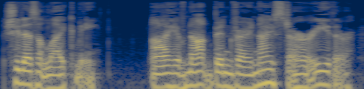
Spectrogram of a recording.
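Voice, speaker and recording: A kindly old grandfather from a children's storybook, voiced by a woman, weary and troubled. The voice is pitched low and husky, with a subdued sadness. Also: steady tone, normal speed, no room sound, clean studio sound, exaggerated voice. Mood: troubled, reflective. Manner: tired, sad, subdued. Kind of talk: children's audiobook character voice.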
